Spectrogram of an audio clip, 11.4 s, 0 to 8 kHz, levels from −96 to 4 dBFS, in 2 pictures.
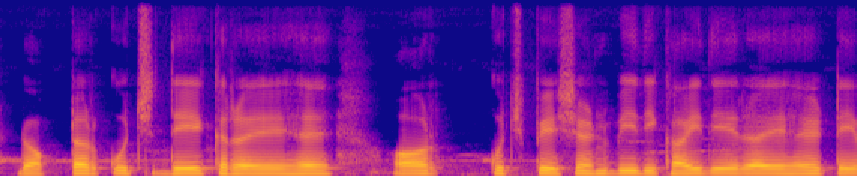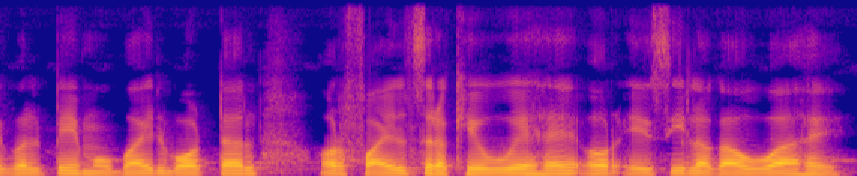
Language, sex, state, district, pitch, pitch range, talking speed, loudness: Hindi, male, Maharashtra, Aurangabad, 125 Hz, 120-130 Hz, 140 wpm, -15 LUFS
